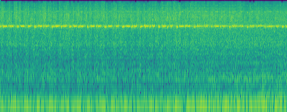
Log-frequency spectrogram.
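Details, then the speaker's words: Freshly completed exhaust, car idling in neutral and much quieter: thin, steady high-pitched belt squeal over the engine rumble, from a loose belt on the manual tensioner that needs tightening. "I got a little bit of belt squeal manual tensioner I got to tighten it"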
